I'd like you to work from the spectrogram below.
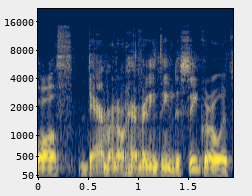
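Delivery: ordinary talk, nothing marked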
